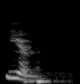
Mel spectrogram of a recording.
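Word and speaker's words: Eyam: And it's called Eam. That's how you pronounce it.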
